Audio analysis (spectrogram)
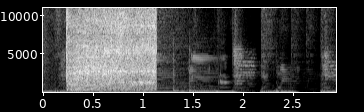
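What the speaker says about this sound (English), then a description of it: "We're just gonna blend that out." A kitchen blender whirs loudly for about a second, blending water, nutmeg, cinnamon powder and flour for Jamaican hominy corn porridge, then cuts out and gives a few short bursts.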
